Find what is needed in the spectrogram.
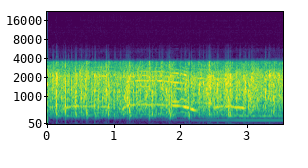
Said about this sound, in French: Et tout le groupe est réuni autour du micro. Et on va peut-être tous t'applaudir d'un coup, là. J'espère que tu vas l'entendre.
